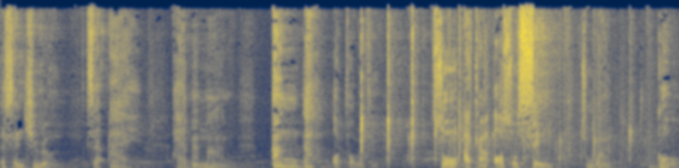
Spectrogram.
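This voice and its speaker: A man speaking at a very slow pace, with noticeable background noise and audible room echo. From Cameroon. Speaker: visiting preacher. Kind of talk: sermon. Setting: church with congregation. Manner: animated.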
